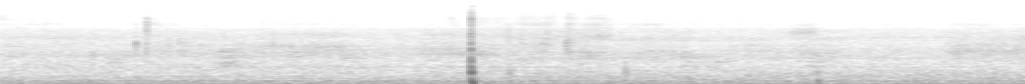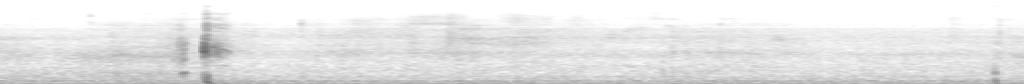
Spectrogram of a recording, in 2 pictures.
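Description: Steady low background rumble, with sharp clicks: two loud ones about two and a half and six seconds in, and fainter ones near four seconds and at the end.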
